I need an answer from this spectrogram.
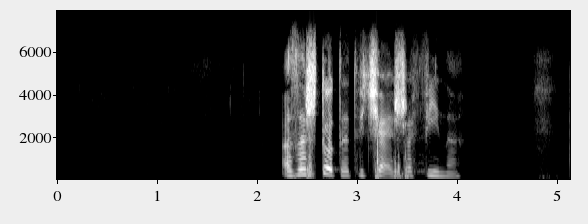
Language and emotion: Russian, angry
